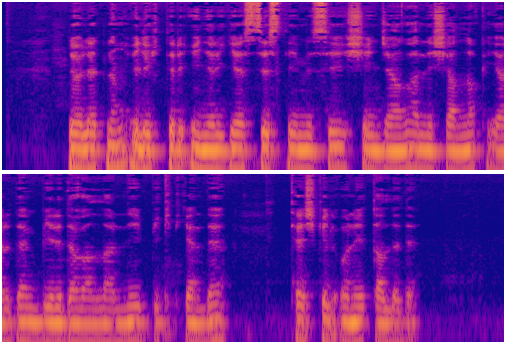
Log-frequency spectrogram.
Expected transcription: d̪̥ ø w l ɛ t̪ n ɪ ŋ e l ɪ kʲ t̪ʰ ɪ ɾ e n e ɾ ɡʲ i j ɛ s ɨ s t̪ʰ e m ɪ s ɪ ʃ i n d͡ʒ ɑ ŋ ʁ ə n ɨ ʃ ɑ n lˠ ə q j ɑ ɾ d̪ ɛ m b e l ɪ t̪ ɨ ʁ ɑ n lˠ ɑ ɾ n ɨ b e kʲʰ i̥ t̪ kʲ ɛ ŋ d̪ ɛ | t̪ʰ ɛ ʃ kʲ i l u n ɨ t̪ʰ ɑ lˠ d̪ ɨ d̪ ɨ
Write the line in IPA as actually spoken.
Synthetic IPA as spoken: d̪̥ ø w l ɛ t̪ n ɪ ŋ e l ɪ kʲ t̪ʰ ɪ ɾ e n e ɾ ɡʲ i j ɛ s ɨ s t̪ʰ e m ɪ s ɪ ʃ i n d͡ʒ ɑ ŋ ʁ ɑ n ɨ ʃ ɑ n lˠ ə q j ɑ ɾ d̪ ɛ m b e ɾ ɪ d̪ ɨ ʁ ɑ n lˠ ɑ ɾ n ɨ b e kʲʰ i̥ t̪ kʲ ɛ n d̪ ɛ | t̪ʰ ɛ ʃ kʲ i l u n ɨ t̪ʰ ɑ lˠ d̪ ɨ d̪ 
